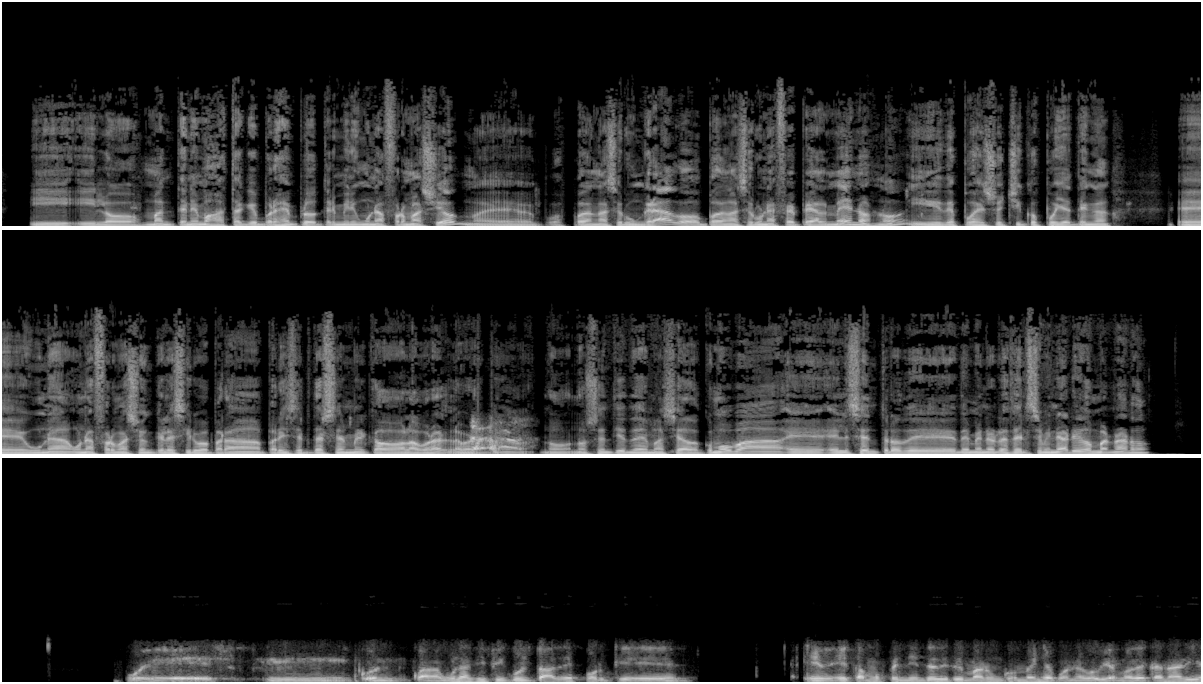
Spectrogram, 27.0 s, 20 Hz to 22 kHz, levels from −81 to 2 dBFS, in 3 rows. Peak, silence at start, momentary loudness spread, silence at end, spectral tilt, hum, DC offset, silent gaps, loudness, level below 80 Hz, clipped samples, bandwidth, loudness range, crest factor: -4 dBFS; 0.2 s; 6 LU; 0 s; -5.5 dB/octave; none; under 0.1%; 18.63-18.80 s, 23.24-23.61 s, 23.71-23.75 s; -19 LUFS; -48 dBFS; under 0.1%; 14.5 kHz; 4 LU; 16 dB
